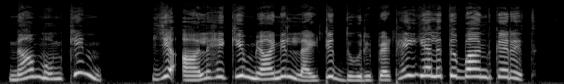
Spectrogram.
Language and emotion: Kashmiri, surprised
